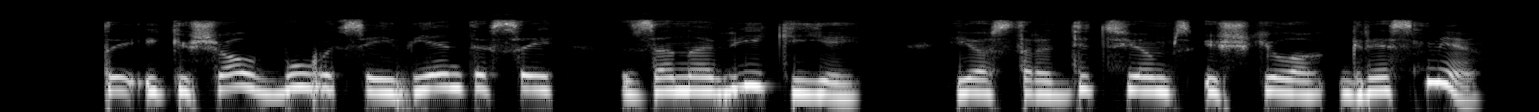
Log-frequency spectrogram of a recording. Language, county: Lithuanian, Kaunas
